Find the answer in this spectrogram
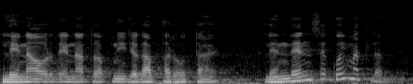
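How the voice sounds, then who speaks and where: A man's voice: mid-range voice, very animated, moderate pace, mellow. A man preaching a devotional sermon, pleading and emphatic, repeating phrases for stress. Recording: long hall reverb, faint music behind.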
